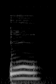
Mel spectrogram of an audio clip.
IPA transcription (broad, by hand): o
